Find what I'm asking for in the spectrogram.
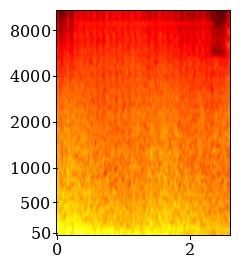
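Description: Cannon fire and explosions in the strategy game Forts sound as a dense, rumbling burst of booms that is loudest at the start and then rolls on as a continuous heavy roar.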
